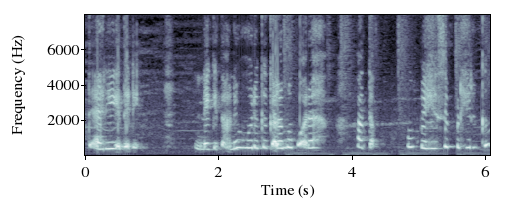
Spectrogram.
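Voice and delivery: high, weepy granny voice; acted tearful old woman; tearful grandmother. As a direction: speak as if starting to cry. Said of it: "எதுக்கு அழுதுட்டு இருக்கீங்க".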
